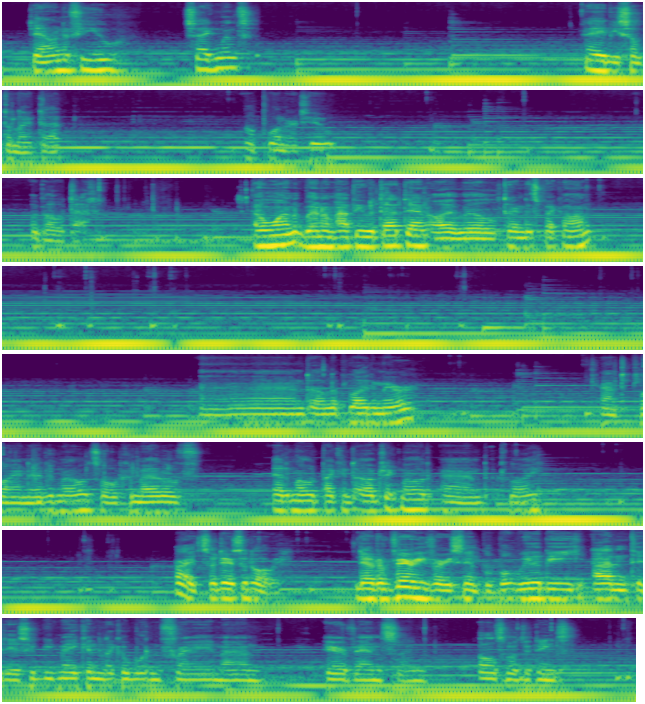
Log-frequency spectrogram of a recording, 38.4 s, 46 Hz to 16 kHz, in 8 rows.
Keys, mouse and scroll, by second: 4.7-5.6 scroll down 3, 5.6-6.5 scroll up 1, 6.5 click, 8.3-8.6 scroll down 3, 8.7-10.7 middle drag, 10.7-12.2 scroll up 1, 12.2-14.0 scroll up 2, 14.0 scroll up 1, 14.0-14.5 drag, 14.5-14.8 scroll down 2, 14.8 middle click, 15.2-15.6 scroll down 3, 15.6-16.8 middle drag, 16.8 click, 17.8-20.9 middle drag, 22.6 click, 23.6 middle click, 24.3 Tab, 25.1-27.8 scroll up 3, 27.8-29.1 drag, 29.1-29.4 scroll down 2, 29.4-30.7 shift+middle drag, 30.7 drag, 31.1 click, 31.4 click, 37.5 middle click, 38.0-38.3 scroll up 1, 38.3-38.4 shift+middle drag.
